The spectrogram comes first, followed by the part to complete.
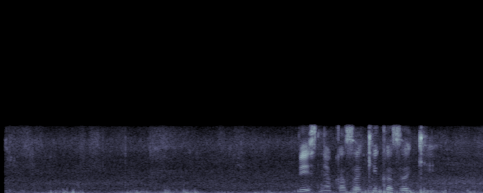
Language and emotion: Russian, neutral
